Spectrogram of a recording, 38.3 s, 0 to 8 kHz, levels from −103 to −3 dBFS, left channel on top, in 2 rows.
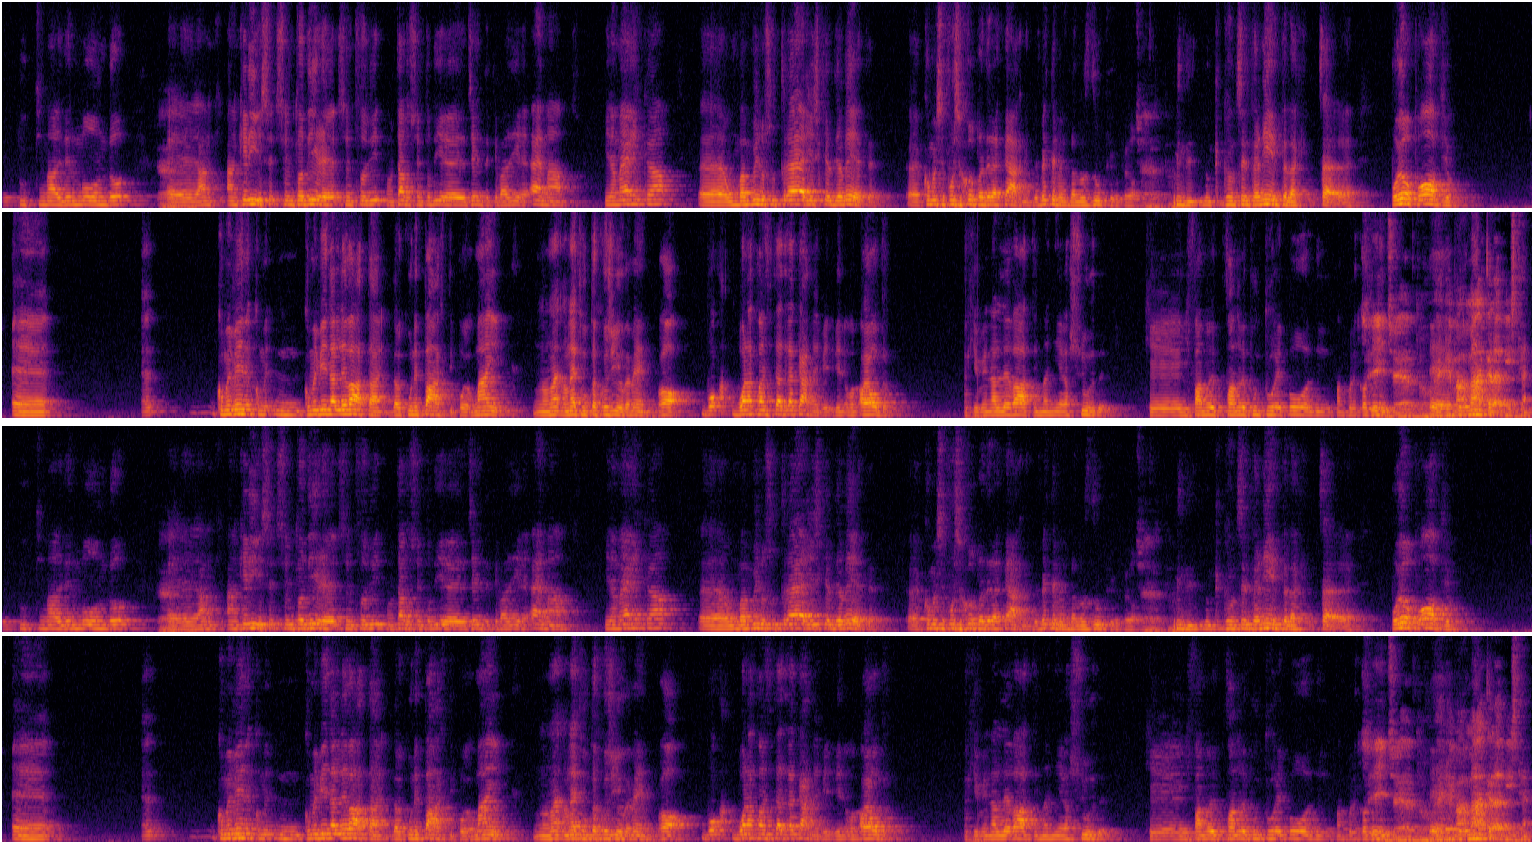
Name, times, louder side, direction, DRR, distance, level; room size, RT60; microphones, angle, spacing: voice 1, 0.0-1.6 2.1-7.1 7.5-8.4 8.7-10.9 11.3-14.2 14.6-16.9 17.4-18.2 19.2-19.7 20.9-21.0 21.5-25.4 25.8-30.2 31.2-32.9 33.5-36.5 37.0-37.8, left 3 dB, 30° left, 7 dB, 0.3 m, -32 dB
voice 2, 14.2-14.7 36.1-38.2, left 1 dB, 50° left, -1 dB, 1.3 m, -35 dB
3.7 x 2.4 x 4.4 m, 0.69 s
head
